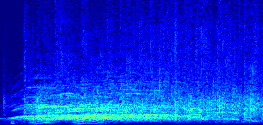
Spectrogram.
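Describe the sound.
An audience bursts into loud, sustained applause that holds steady throughout, with a few voices cheering near the start.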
